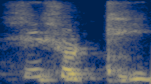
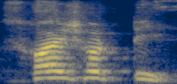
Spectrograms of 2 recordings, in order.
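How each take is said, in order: First: The first syllable is said as 'chhe'. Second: The first syllable is said as 'chhoy'. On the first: The speaker calls it right. "নাহলে ছেষট্টি" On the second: The speaker calls it wrong. "ছয়ষট্টি বলতে পারেন না"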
